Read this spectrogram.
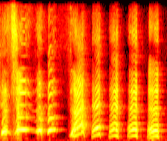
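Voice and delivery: high-pitched mock bawling; hammed-up tearful squeal with laughter in it; hysterical ugly cry. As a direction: wail it like an exaggerated sobbing fit. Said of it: "I legit hysterically ugly cried".

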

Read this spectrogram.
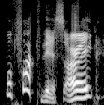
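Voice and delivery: high-pitched acted kid backtalk; hammed-up indignant outburst; mock defiance. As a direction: play a fed-up kid talking back. Defiant kid talking back to mom.

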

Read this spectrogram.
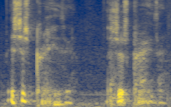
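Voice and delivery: whispered. Acted. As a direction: whisper it in disbelief. Repeated musing, whispered.

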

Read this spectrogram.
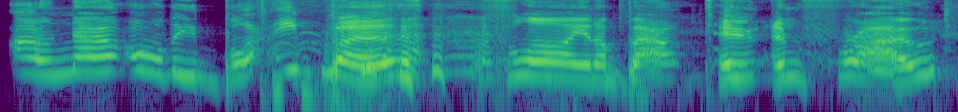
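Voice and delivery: hammed-up British movie parody, laughing a little. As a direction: complain in a comic British accent. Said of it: "Can we do my British voice again?".

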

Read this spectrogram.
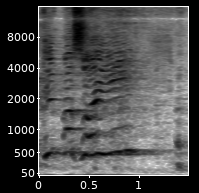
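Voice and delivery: very high, slow, laughing through it; laughing squeal. Retold or imitated. Son still quoting dad to mom, laughing squeal.

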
